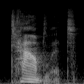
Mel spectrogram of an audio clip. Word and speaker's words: tablet: that two tablet and what's the stressed one exactly Tab tablet monitor monitor three good Monitor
